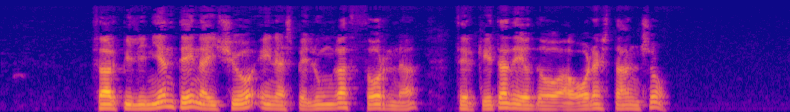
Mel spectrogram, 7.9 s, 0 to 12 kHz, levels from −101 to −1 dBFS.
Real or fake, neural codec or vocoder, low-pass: real; none; 9.9 kHz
